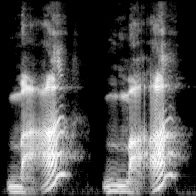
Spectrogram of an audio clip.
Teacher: The fourth tone is denoted by this super aesthetic hook on top, and it does a little dip and then rises. It's basically broken in the middle.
